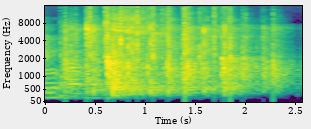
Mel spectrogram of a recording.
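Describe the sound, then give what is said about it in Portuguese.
A small group applauds a guest at the start of a discussion, hands clapping in quick, uneven claps, with some sharper individual claps standing out over a steady dense patter. “Antes de mais nada, palmas”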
